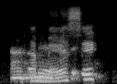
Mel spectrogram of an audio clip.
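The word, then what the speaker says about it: דַּמֶּשֶׂק: Damasco. Quase. É Damesek. Damasek é um lugar, é Damasco.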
